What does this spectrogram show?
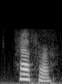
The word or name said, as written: heifer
